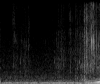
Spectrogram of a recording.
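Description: Steady rush of river water with a short splash near the end as a landing net scoops a hooked bass out of the water.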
